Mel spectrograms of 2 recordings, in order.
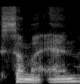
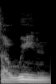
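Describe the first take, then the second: First: It is sounded out following its written letters. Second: It is said without following its written letters. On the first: The speaker calls it wrong. "even though it's spelled S A M H A I N, like Samaen" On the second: The speaker calls it right. "but it's pronounced Samhain"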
